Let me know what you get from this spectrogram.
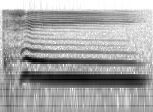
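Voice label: "kei3", Cantonese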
